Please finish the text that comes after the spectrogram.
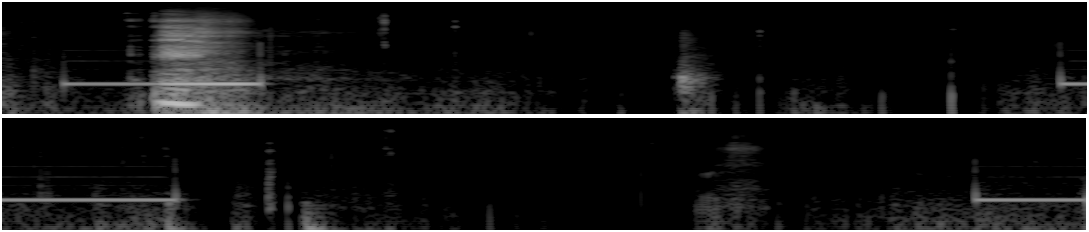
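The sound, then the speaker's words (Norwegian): A phone ringback tone repeats steadily, a one-second electronic beep followed by about four seconds of quiet, ringing three times with no answer. Faint rustles and clicks sit between the tones. “Ja, det var jo litt kjedelig at han ikke tok han òg.”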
